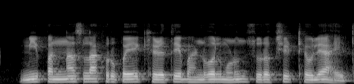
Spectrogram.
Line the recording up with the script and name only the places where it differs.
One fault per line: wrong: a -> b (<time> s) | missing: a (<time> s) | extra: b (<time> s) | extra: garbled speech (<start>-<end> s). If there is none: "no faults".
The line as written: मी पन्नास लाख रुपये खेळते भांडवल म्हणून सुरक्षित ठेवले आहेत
no faults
